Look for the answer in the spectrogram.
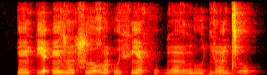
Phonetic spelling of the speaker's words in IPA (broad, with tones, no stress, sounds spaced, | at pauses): ẽ˨ pʲ æ˦ ʔ ẽ˦ z õ˨ sʷ e˦ u̯ ʁʷ ẽ˨ ʔ u˦ fʲ æ̃˦˨ f u˨ b õ˦˨ ŋ u˦˨ ɟ õ˨˦ dʲ o˨˦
